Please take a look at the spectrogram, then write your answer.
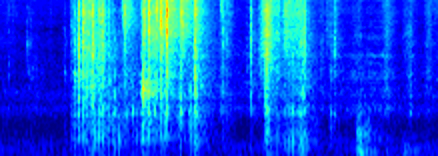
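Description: Crisp riffling of a deck of cards being shuffled up close, several quick flurries of papery flutter and taps with short pauses between.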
